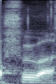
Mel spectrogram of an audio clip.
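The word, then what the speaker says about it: Phua: All right, so we spoke about Paul Fui, and we spoke about... – That's not how you pronounce his name. – How you pronounce... Sorry, Paul. – Paul Fua. All right.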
